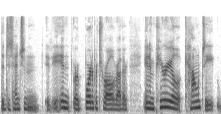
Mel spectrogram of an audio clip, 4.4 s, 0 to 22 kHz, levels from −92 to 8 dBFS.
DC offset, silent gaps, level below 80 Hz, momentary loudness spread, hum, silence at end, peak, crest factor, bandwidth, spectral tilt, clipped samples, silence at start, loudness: under 0.1%; none; -62 dBFS; 12 LU; none; 0 s; -4 dBFS; 16 dB; 12.5 kHz; -6 dB/octave; under 0.1%; 0 s; -20 LUFS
